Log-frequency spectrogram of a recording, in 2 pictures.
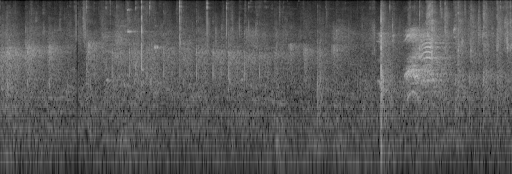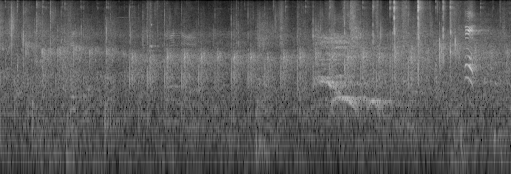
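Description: A table tennis ball clicks back and forth off paddles and the table in a large hall.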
